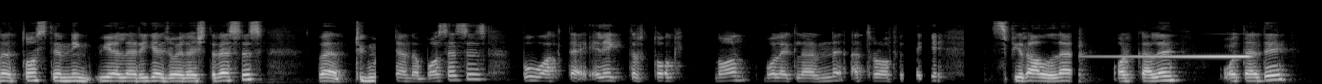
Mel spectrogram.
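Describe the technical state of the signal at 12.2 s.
At 12.2 s a loudspeaker feedback squeal is sounding: a single tone at 1.4 kHz that appears at 10.55 s, swells over roughly a second and a half, and holds until 12.58 s, sitting around 5 dB above the speech. The microphone is re-capturing its own loudspeaker, and the loop gain at that one frequency exceeds unity.

Underneath, the speech carries plainly audible coding damage, rough and grainy with noise filling the gaps between harmonics. The sound fits low-delay AAC compression, likely AAC-ELD at a low bitrate, whose short frames resolve pitch harmonics poorly.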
